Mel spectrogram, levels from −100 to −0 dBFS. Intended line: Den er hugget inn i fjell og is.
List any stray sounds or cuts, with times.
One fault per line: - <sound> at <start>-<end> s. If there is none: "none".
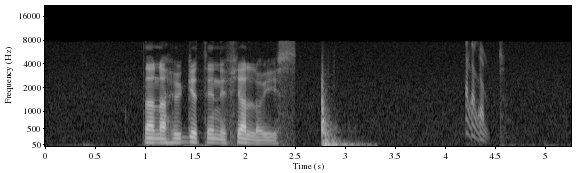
- thud at 2.8-3.3 s
- chirp at 4.2-4.5 s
